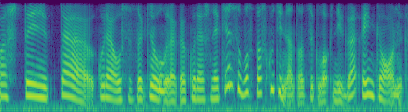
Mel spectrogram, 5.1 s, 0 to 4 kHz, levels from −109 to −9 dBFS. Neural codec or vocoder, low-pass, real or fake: autoencoder, 22.05 kHz, a latent of 192 numbers a frame, VITS, trained on many speakers; 3.6 kHz; fake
